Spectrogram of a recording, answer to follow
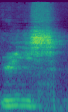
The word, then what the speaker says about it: Ulis: Et là, c'est Ulysse, U-L-I-S.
